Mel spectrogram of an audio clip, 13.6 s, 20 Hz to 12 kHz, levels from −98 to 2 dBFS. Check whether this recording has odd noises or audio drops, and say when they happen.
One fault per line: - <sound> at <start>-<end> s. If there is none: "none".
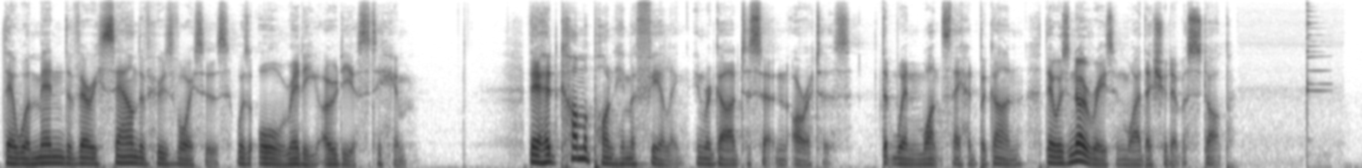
- tap at 13.1-13.3 s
